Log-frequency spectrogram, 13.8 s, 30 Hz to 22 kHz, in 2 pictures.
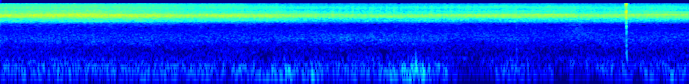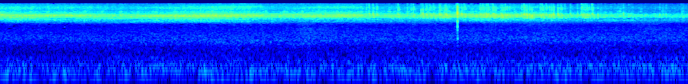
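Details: Brood XIII Cassin's 17-year cicada males singing in chorus during mating season, June 20, 2024, Arrowhead Park, Naperville, Illinois, green ash woods: continuous high shimmering buzz holding steady throughout, with two brief sharp clicks and a low rumble near the start.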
